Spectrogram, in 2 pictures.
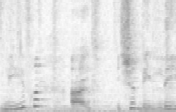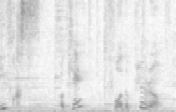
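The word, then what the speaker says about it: livres: and it should be leaves okay for the plural in french the s of the plural is silent okay so whether it's singular or plural the pronunciation remains the same okay but in writing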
